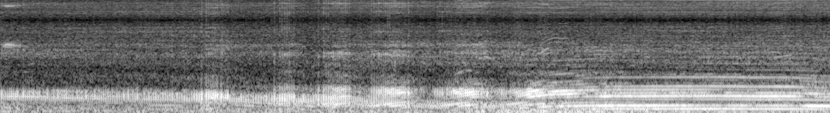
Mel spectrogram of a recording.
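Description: RC model airplane engine running, its pitch wobbling quickly up and down several times, then settling about four seconds in to a steady, louder drone.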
